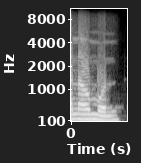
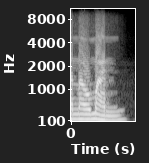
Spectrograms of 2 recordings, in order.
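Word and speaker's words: نَوْمٌ: Sinatun wala naumun. Tidak boleh dibaca sinatan wala nauman.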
